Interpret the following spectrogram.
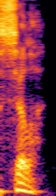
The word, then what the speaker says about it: Scylla: The Scylla.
